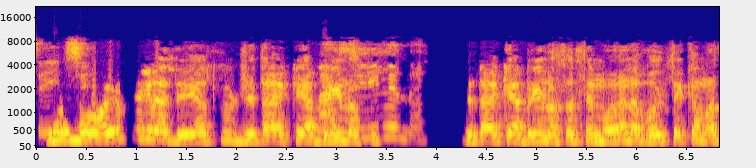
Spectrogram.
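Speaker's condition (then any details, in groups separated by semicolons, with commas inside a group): Cerebral palsy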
